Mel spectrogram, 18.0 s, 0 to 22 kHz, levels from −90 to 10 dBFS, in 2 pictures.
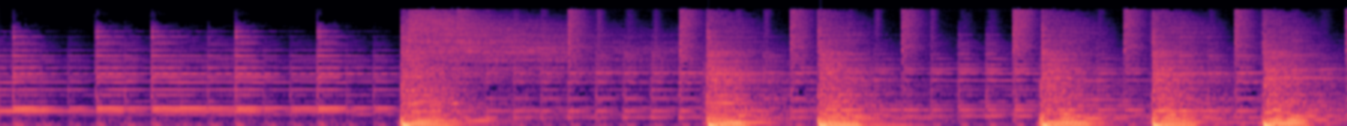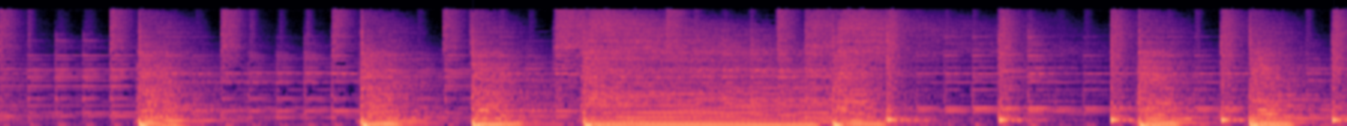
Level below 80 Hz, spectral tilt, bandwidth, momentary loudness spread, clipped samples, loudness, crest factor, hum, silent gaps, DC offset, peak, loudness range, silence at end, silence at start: -20 dBFS; -5 dB/octave; 16.5 kHz; 14 LU; under 0.1%; -17 LUFS; 16 dB; none; none; under 0.1%; 0 dBFS; 5 LU; 0 s; 0 s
